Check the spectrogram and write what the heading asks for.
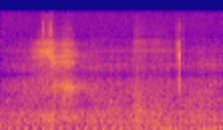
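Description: Karizma ZMR motorcycle's single-cylinder engine running at low speed as the bike rolls in, a low steady rumble.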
